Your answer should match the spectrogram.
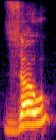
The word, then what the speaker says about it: Zoe: And it's spelled Zoe, like Joe, like my dad's name, Joe.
